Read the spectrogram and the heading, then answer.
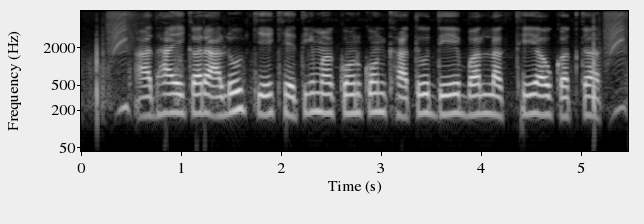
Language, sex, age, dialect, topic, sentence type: Chhattisgarhi, male, 18-24, Eastern, agriculture, question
